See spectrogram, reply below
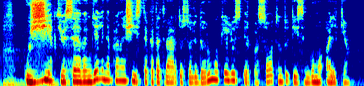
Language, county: Lithuanian, Kaunas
